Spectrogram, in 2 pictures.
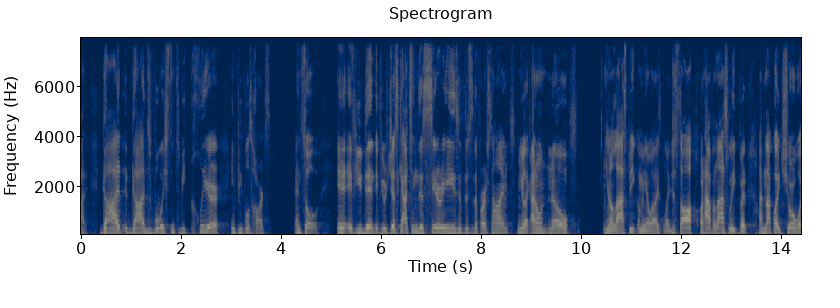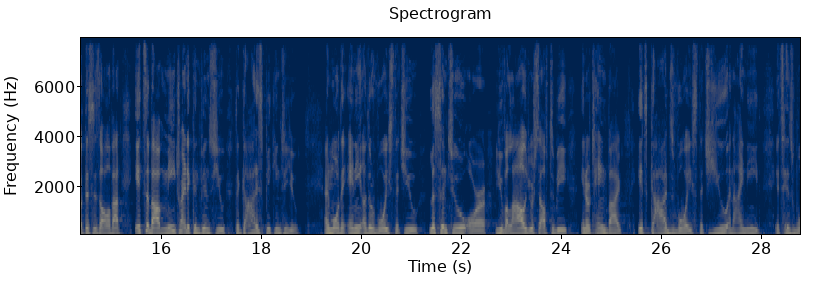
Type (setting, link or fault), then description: setting, large echoing room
